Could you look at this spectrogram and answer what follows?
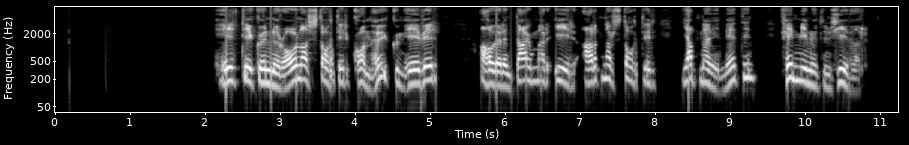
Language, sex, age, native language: Icelandic, male, 70-79, Icelandic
